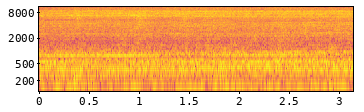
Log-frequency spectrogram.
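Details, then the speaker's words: Hotpoint BIWDHG75148UKN integrated washer dryer with Welling motor on rinse and spin, around 1400 rpm: steady even whooshing hum, no knocks, scrapes or rumble; drum spins smoothly, sounds good. "No, it sounds quite good. This is awesome. It sounds good."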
